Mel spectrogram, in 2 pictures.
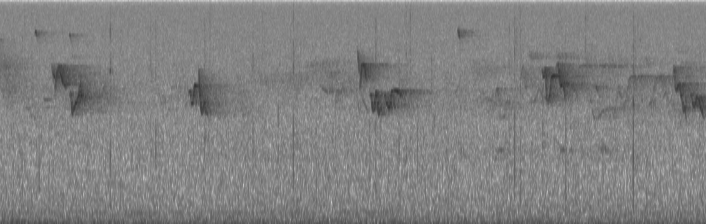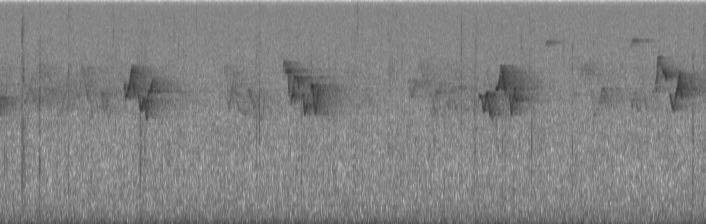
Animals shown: Red-eyed Vireo (Vireo olivaceus), Ovenbird (Seiurus aurocapilla), Indigo Bunting (Passerina cyanea), Black-throated Blue Warbler (Setophaga caerulescens)

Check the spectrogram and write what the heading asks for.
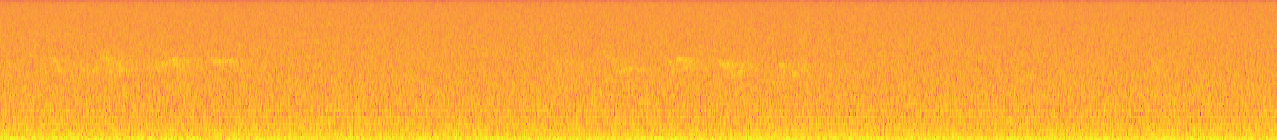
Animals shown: Scarlet Tanager (Piranga olivacea)

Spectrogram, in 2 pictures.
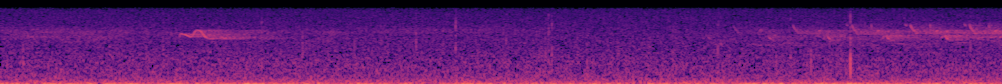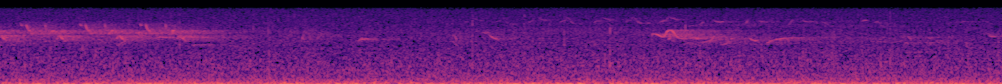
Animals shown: Blue-headed Vireo (Vireo solitarius), Ovenbird (Seiurus aurocapilla), Black-and-white Warbler (Mniotilta varia)

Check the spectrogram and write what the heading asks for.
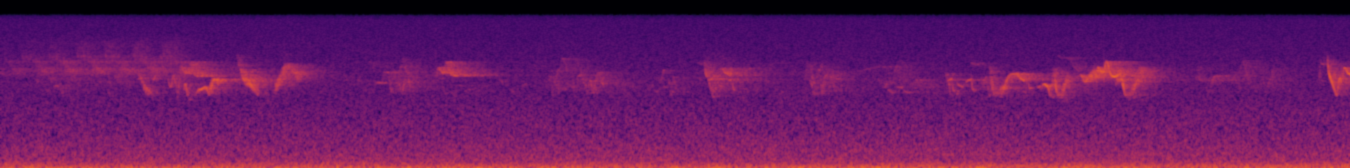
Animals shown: Ovenbird (Seiurus aurocapilla), Blue-headed Vireo (Vireo solitarius), Red-eyed Vireo (Vireo olivaceus), Eastern Wood-Pewee (Contopus virens), Scarlet Tanager (Piranga olivacea)

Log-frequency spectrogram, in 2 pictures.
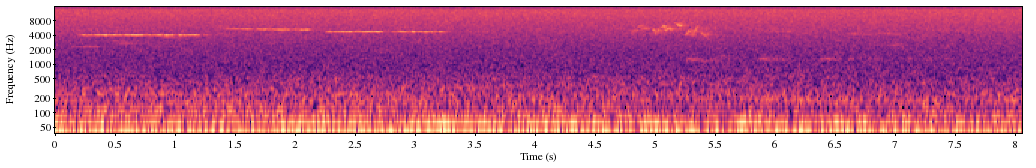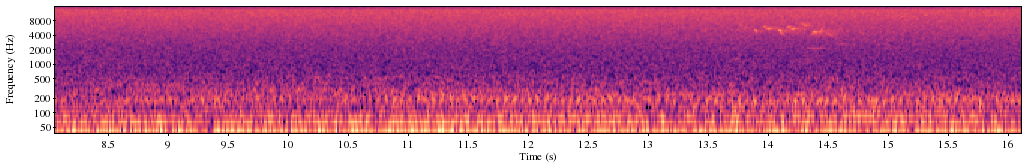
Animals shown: American Crow (Corvus brachyrhynchos), White-throated Sparrow (Zonotrichia albicollis), Hermit Thrush (Catharus guttatus), Magnolia Warbler (Setophaga magnolia), Black-throated Green Warbler (Setophaga virens)

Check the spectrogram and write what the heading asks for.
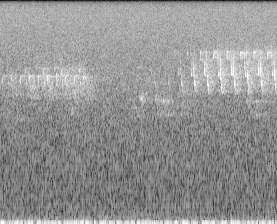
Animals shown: Ovenbird (Seiurus aurocapilla), American Robin (Turdus migratorius)

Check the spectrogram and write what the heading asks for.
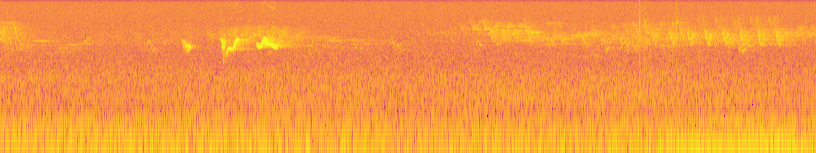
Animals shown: Scarlet Tanager (Piranga olivacea), Black-throated Green Warbler (Setophaga virens), Chestnut-sided Warbler (Setophaga pensylvanica), Pine Warbler (Setophaga pinus), Black-throated Blue Warbler (Setophaga caerulescens), Mourning Warbler (Geothlypis philadelphia), Black-capped Chickadee (Poecile atricapillus), Ovenbird (Seiurus aurocapilla), Red-eyed Vireo (Vireo olivaceus)

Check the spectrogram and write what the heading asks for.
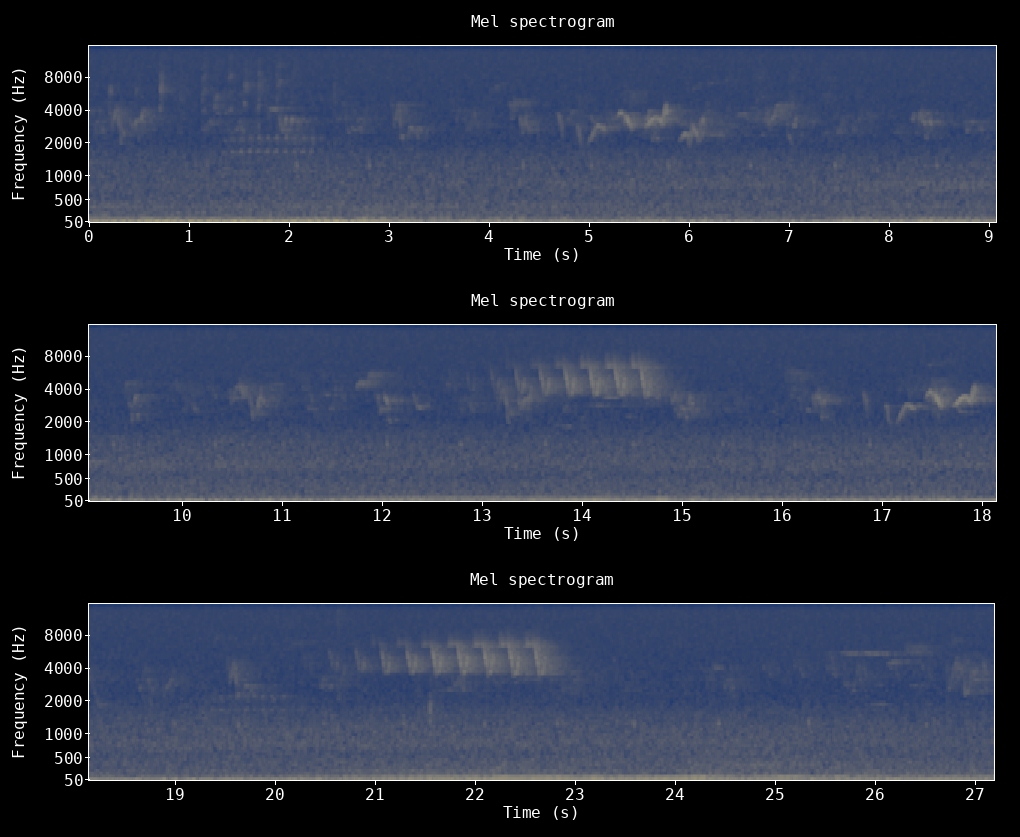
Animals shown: Ovenbird (Seiurus aurocapilla), White-breasted Nuthatch (Sitta carolinensis), Scarlet Tanager (Piranga olivacea), Black-throated Green Warbler (Setophaga virens), Red-eyed Vireo (Vireo olivaceus)

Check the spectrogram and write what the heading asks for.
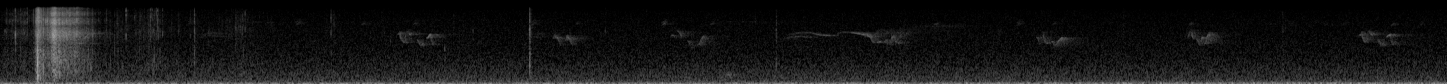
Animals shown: Red-eyed Vireo (Vireo olivaceus), Black-throated Blue Warbler (Setophaga caerulescens)

